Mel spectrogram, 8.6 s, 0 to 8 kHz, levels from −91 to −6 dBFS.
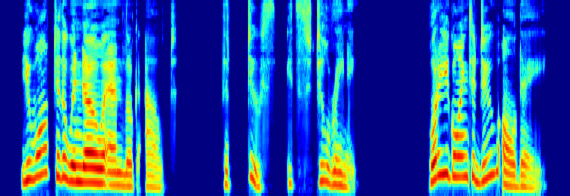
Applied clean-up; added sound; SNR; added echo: neural mask model Resemble Enhance denoiser.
